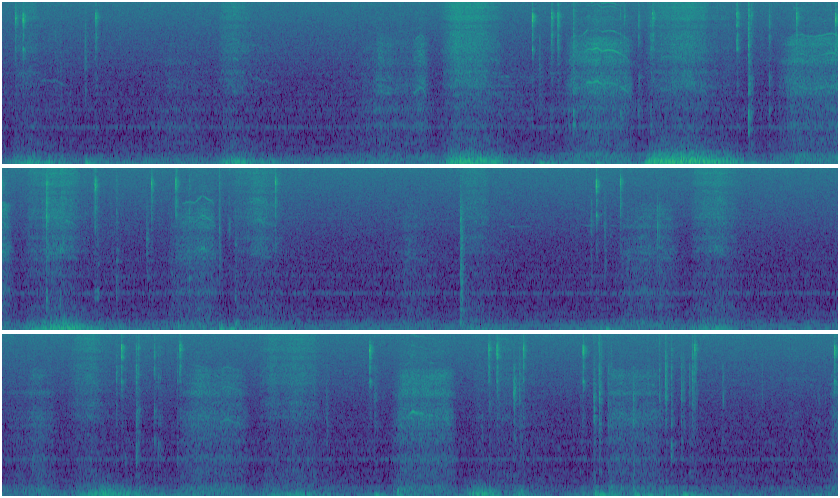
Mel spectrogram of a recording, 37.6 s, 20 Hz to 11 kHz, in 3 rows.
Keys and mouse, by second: 0.2 super+click, 1.4-8.0 alt+super+drag, 8.2 super+click, 9.8-11.0 alt+super+drag, 11.9 alt+super+click, 13.2 super+right click, 14.8 super+click, 15.8 super+w, 16.6-21.4 super+drag, 21.8-26.9 alt+super+drag, 27.7-30.6 alt+super+drag, 32.4 super+click, 32.9 alt+super+click, 34.1 ctrl+super+z, 34.6 ctrl+super+z, 35.4-37.6 alt+super+drag.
